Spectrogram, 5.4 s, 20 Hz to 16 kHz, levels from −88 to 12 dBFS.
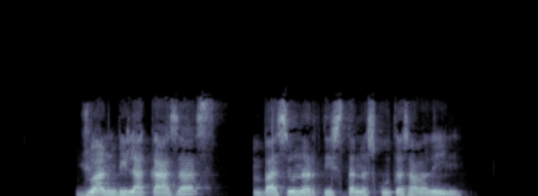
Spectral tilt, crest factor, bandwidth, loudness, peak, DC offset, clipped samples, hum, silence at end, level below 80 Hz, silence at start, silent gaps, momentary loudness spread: -4 dB/octave; 18 dB; 8.4 kHz; -18 LUFS; -2 dBFS; under 0.1%; under 0.1%; none; 0.8 s; -56 dBFS; 0.75 s; 2.44-2.52 s; 13 LU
